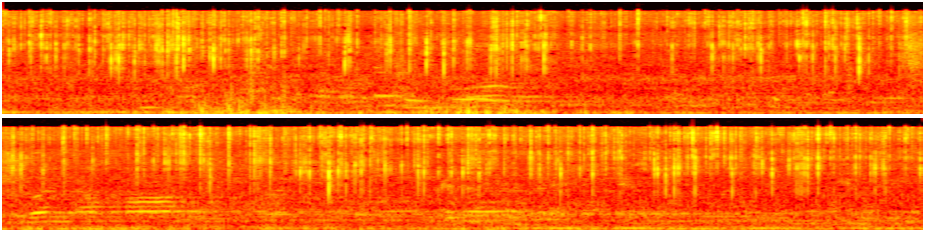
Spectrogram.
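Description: Rainwater trickles and splashes from a roof gutter.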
